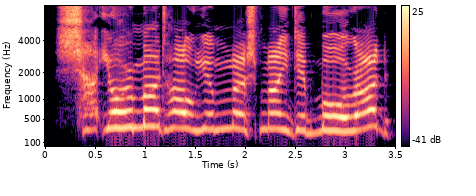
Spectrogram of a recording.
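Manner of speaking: slow, loud, high barked insult; angry bark. A narrator's reading. Grunt silencing foolish Guff, barking. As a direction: bark each word slowly and loudly. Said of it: "Grunt barked".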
